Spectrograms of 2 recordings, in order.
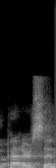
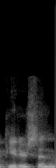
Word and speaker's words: Pedersen: So Pedersen is the Danish way to say it, but people call me Pedersen because it's just, living where I have for so long, that's just become part of, just part of the vernacular.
